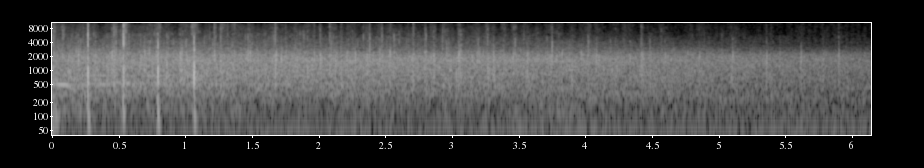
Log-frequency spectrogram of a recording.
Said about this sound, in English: Let's give the mayor another round of applause. Thank you, Madam Mayor.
